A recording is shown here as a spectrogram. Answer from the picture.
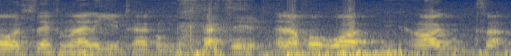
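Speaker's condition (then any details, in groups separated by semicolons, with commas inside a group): Cerebral palsy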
